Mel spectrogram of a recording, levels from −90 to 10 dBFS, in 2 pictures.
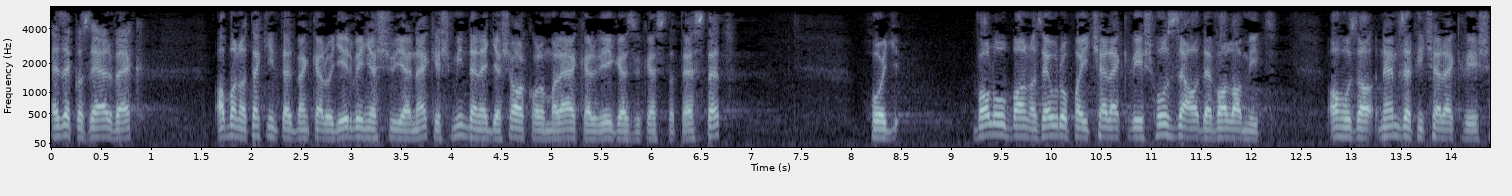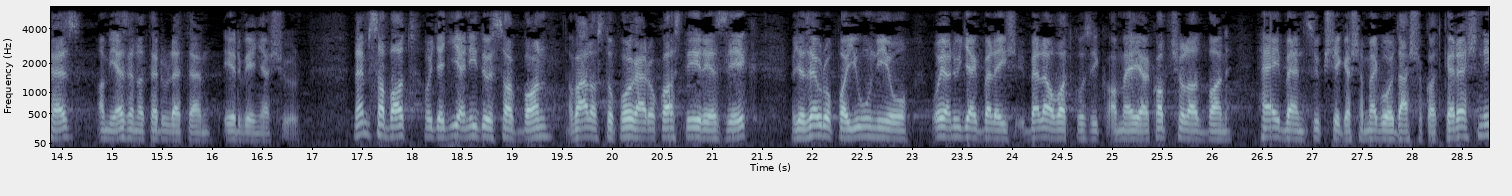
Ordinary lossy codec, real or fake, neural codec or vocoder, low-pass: none; real; none; 5.4 kHz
